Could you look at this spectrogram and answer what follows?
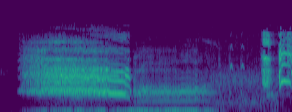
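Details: Dawn rooster crow: one long, rich, harsh note held nearly two seconds, trailing into a lower drawn-out tail, with short calls from another bird at the end.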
